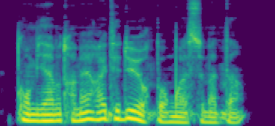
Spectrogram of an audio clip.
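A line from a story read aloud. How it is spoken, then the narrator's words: Cheerful. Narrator (French): dit gaiement Lionel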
